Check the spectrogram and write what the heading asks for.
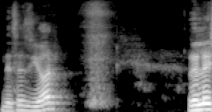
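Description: A man's voice finishing a phrase, then a short, sharp in-breath about a second in, followed by a brief pause.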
